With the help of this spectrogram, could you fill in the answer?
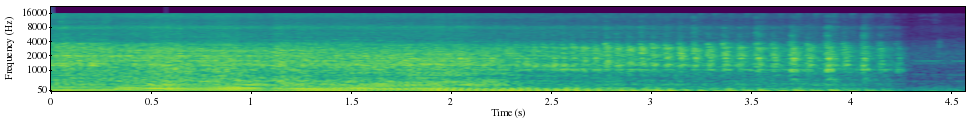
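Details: Honda Vario 125 FI scooter after engine rebuild with 100 oversize piston, following coolant leak into combustion chamber. Idling with rough regular tick-knock near four per second, fading at shutdown. Connecting rod suspected though not loose; heard off-throttle below 30 km/h around 2000 rpm.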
